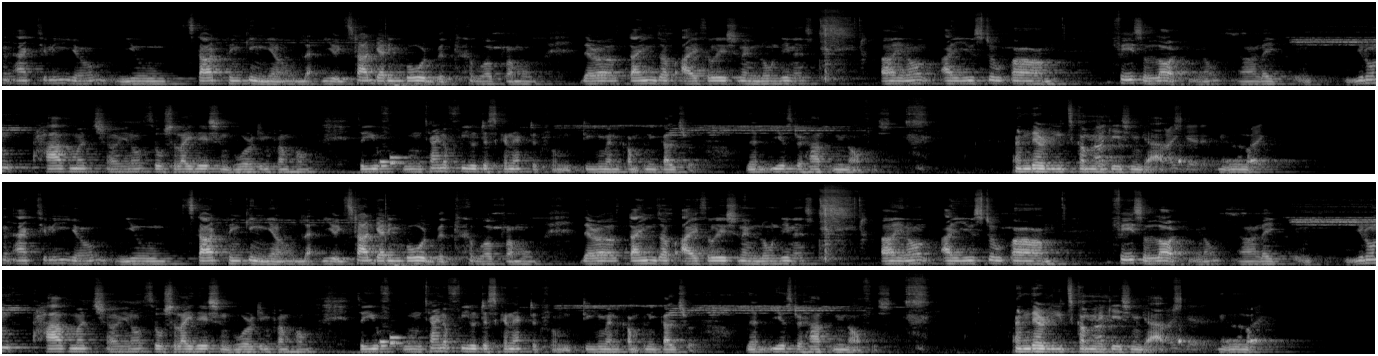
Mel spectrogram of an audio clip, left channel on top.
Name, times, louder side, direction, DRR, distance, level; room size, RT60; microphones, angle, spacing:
voice 1, 0.0-1.7 2.0-8.5 8.8-10.6 11.1-23.0 23.8-25.5 25.9-26.3, right 2 dB, 25° right, 0.7 m, -28 dB
voice 2, 24.6-25.1 25.3-25.8 26.2-26.4, left 3 dB, 55° left, 1.2 m, -39 dB
15.5 x 8.7 x 7.7 m
head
